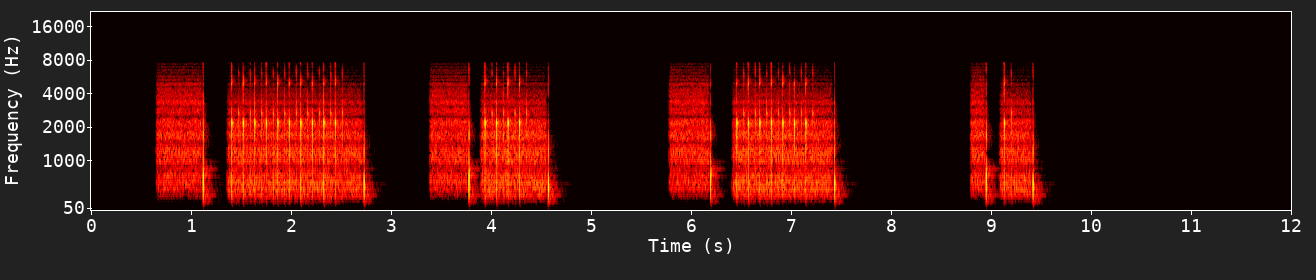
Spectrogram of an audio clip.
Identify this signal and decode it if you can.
Pulse dialling, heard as a rotary dial, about 9 pulses a second. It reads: 0 4 7 1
